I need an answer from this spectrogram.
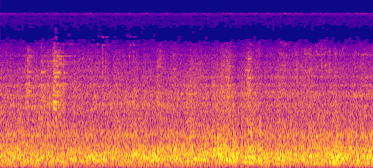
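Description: A train running along the track: a steady rumble with a few faint clicks of wheels over rail joints.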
